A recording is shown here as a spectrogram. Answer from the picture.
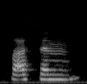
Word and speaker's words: fasten: Just like listen, fasten, castle, hustle, and whistle. They are T is silent.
